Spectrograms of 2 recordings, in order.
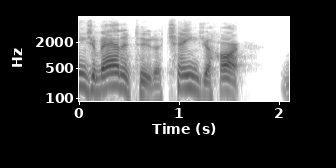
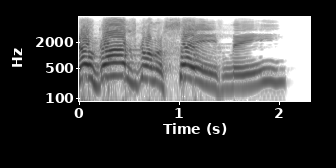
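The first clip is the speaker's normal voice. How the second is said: loud, slow, drawn-out spiritual revival preacher cadence; 8 semitones higher, 5 dB louder than usual. Retelling a man on his roof turning down a helicopter rescue, in revival preacher tone. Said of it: "he said it real spiritual like that".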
